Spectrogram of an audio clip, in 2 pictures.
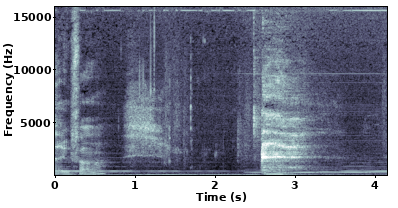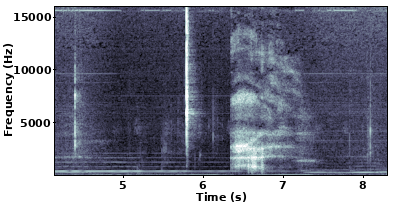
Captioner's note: exhales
